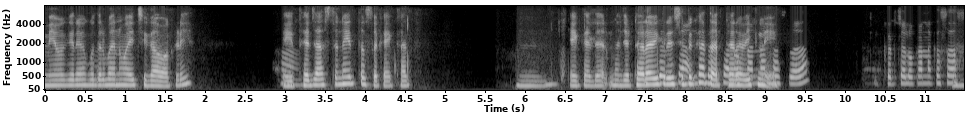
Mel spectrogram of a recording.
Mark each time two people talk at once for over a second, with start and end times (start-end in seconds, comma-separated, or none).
7.5-9.1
